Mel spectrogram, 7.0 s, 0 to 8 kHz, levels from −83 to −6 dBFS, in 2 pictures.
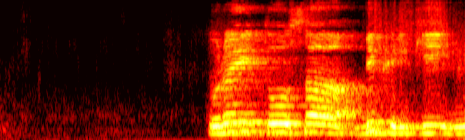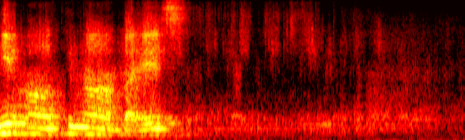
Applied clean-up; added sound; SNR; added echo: neural separator model SepFormer DNS4.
